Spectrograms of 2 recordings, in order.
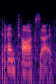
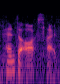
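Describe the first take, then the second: First: No vowel is said before 'oxide'. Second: An 'a' vowel is said before 'oxide'. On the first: The speaker calls it right. "It's just pentoxide" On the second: The speaker calls it wrong. "We just don't say pentaoxide"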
